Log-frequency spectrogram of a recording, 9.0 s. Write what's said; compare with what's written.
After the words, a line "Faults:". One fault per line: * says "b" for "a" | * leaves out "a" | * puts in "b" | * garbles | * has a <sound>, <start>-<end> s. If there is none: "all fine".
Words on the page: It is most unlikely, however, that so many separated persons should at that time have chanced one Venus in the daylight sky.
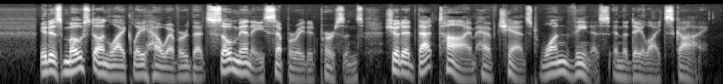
It is most unlikely, however, that so many separated persons should at that time have chanced one Venus in the daylight sky.
Faults:
all fine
